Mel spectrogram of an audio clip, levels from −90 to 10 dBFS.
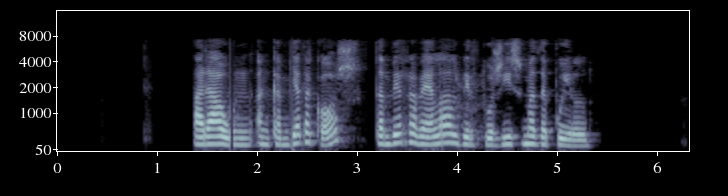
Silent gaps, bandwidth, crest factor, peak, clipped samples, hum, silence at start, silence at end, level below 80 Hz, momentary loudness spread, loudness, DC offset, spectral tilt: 3.12-3.18 s; 7.8 kHz; 18 dB; -2 dBFS; under 0.1%; none; 1.35 s; 1 s; -60 dBFS; 8 LU; -20 LUFS; under 0.1%; -5.5 dB/octave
